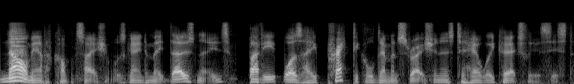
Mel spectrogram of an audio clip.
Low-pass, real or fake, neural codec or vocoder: 7.2 kHz; fake; codec, 16 kHz, about 1 kbps, DyCAST, with the encoder's durations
